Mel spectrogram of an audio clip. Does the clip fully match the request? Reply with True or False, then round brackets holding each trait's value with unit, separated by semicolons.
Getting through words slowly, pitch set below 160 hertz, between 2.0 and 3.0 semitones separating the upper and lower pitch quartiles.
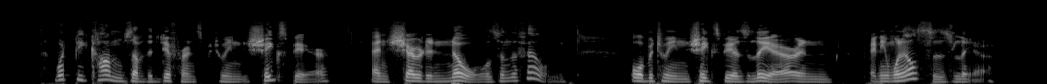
False (125 wpm; 140 Hz; 4.5 semitones)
